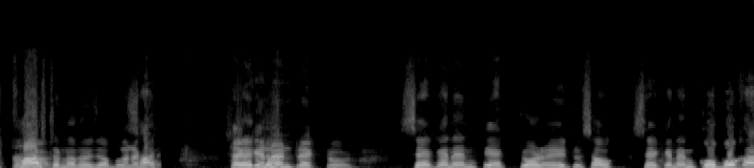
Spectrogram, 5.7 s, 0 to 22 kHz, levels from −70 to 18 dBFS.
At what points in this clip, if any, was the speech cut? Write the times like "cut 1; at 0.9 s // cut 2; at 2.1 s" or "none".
cut 1; at 1.0 s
